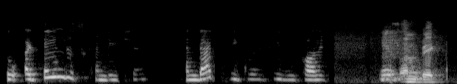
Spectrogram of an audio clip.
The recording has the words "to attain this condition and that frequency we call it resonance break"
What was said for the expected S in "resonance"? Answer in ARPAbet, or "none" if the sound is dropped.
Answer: none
